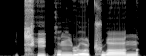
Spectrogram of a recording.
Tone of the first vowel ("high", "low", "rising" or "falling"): high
